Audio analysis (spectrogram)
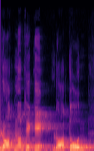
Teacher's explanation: এমনিতে ব্যবহার করাই হয় রত্ন কথাটা থেকে রতন কথাটা এসেছে অর্থাৎ তটা ছিল ত হাফ ন হাফ এই দুটো হাফটা কি হচ্ছে ভেঙে যাচ্ছে ত এর সঙ্গে একটা অ আসছে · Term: মধ্যস্গম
